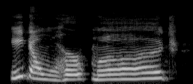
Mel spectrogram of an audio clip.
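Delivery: very slow drawl; drawled reply. Retold or imitated. Bitten man shrugging off the bite, very slow drawl. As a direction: stretch out every word. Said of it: "He said".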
